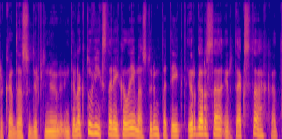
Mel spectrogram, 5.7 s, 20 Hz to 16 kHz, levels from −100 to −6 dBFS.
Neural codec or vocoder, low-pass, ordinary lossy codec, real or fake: none; 14.4 kHz; Opus, 64 kbps; real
